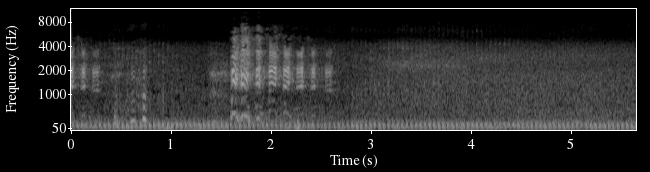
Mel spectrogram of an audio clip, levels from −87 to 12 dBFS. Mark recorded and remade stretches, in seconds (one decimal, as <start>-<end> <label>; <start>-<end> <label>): 0.0-5.7 recorded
